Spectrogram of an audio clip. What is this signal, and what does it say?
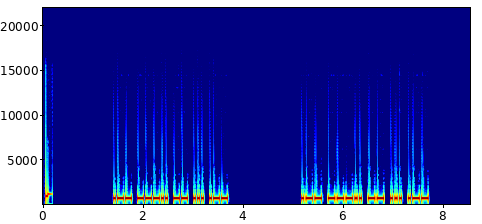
Morse code, heard as a keyed tone, about 29 wpm, 700 Hz. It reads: W8MSW W8MSW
